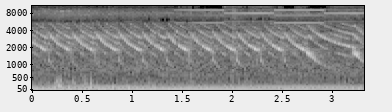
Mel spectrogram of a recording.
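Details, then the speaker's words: 2022 RAM TRX with aftermarket alarm and added kill switches armed, triggered by a knock on the truck: fast falling warble siren about four times a second over low engine hum, lights flashing; security alarm siren triggered. "The lights are flashing. You can hear that siren going off. They're not going to be able to cut the siren because they can't get to it."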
